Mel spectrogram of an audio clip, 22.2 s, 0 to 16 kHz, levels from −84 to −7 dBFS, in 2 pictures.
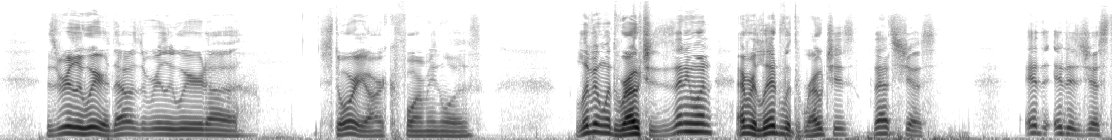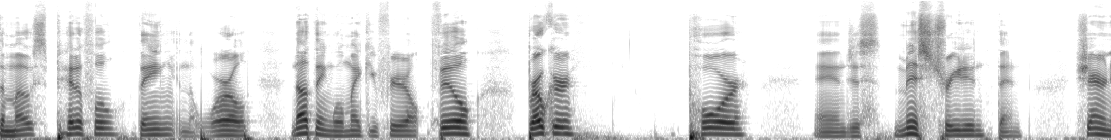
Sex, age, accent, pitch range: male, 20-39, American, 115-155 Hz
